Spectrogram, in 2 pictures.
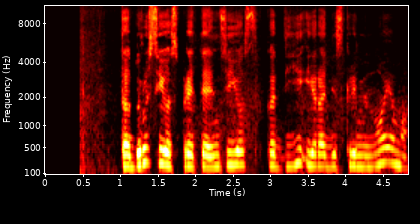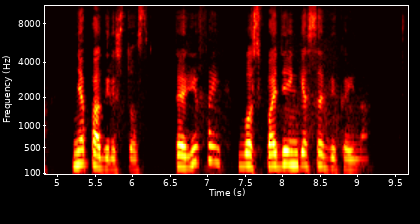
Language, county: Lithuanian, Tauragė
